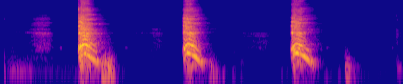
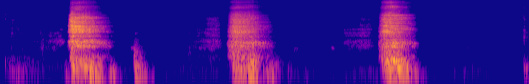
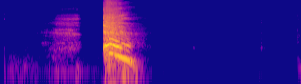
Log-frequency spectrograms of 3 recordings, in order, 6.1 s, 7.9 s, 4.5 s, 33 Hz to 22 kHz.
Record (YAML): three_cough_length: 6.1 s
three_cough_amplitude: 32768
three_cough_signal_mean_std_ratio: 0.31
exhalation_length: 7.9 s
exhalation_amplitude: 32768
exhalation_signal_mean_std_ratio: 0.32
cough_length: 4.5 s
cough_amplitude: 32768
cough_signal_mean_std_ratio: 0.28
survey_phase: beta (2021-08-13 to 2022-03-07)
age: 65+
gender: Male
wearing_mask: 'No'
symptom_none: true
smoker_status: Never smoked
respiratory_condition_asthma: false
respiratory_condition_other: false
recruitment_source: REACT
submission_delay: 0 days
covid_test_result: Negative
covid_test_method: RT-qPCR
influenza_a_test_result: Negative
influenza_b_test_result: Negative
